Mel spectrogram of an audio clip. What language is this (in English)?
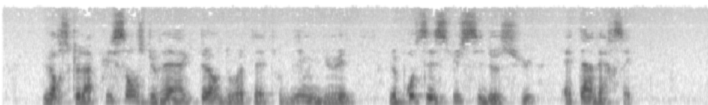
French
